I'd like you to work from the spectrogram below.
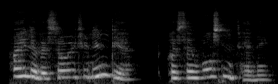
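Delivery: put-on high, curious little girl; a bright girl teasing Colin gently; Mary, girl's voice. A narrator's reading. Mary asks Colin what he's thinking, high girl's voice.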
